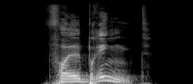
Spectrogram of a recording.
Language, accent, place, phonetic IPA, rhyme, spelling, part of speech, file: German, Germany, Berlin, [fɔlˈbʁɪŋt], -ɪŋt, vollbringt, verb, De-vollbringt.ogg
- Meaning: present participle of vollbringen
